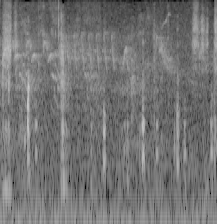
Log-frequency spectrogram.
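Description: A broody chicken hen clucking in short single notes, about five in two seconds.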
